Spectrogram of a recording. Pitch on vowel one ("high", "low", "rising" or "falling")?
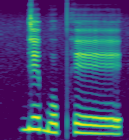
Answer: high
